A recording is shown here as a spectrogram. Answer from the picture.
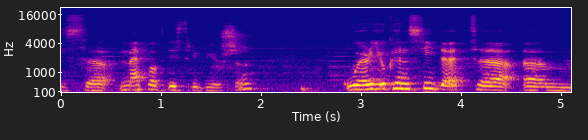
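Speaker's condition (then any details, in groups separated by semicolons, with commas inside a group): No condition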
